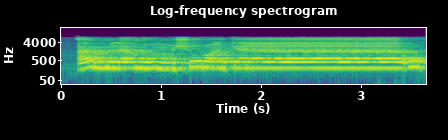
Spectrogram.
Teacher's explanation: ام میم ساکن پہ اظہار، لہم لام کو جلدی ادا کرنا ہے، ہاں قصہ حلق سے ادا کریں گے، میم ساکن پہ پھر اظہار شفوی ہے. شرکاء میں را پر پڑھیں گے، را پر زبر ہونے کی وجہ سے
